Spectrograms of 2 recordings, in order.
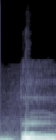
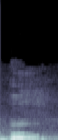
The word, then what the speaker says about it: bow: Again, this is the arrow and that's the bow. Together, a bow and arrow. How do we pronounce bow? Bow. Use a long O like no and go.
